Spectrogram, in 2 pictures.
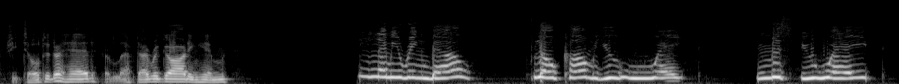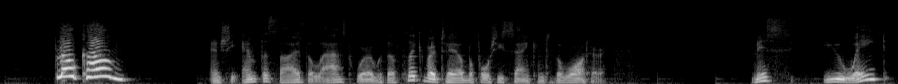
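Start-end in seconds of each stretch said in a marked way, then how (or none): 3.6-10.3 very high, loud, slow squeal; insistent dolphin. A narrator's reading. 16.5-17.9 "Miss, you wait?" slow, higher, rising at the end; puzzled repeating. A narrator's reading. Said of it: "Alemi repeated".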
